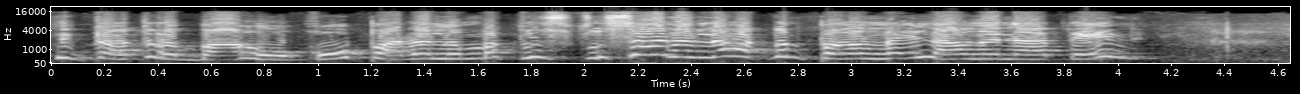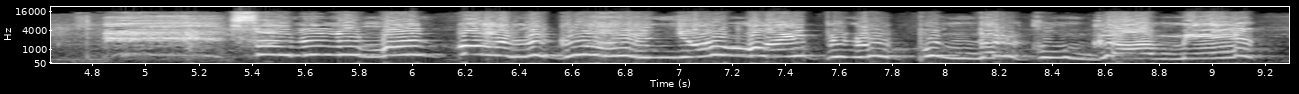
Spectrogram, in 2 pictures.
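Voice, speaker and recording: Young breadwinner ate, radio drama: extremely high voice, emotional, fed up, noisy recording. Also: female voice, lively intonation, normal speed. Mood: angry, hurt. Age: young adult. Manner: emotional, tearful, pleading outbursts. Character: overworked breadwinner elder sister, exhausted and fed up. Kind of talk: Tagalog radio drama acting.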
